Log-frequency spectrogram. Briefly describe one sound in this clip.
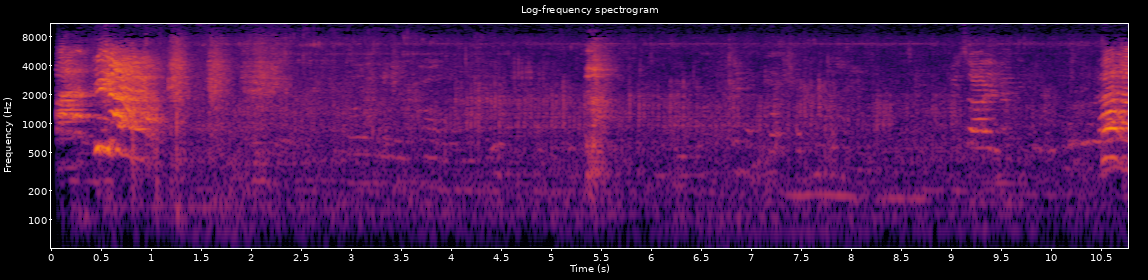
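Wooden spinning tops whir and hum on hard ground.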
